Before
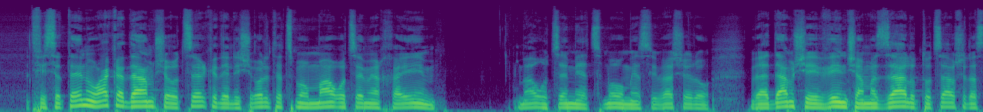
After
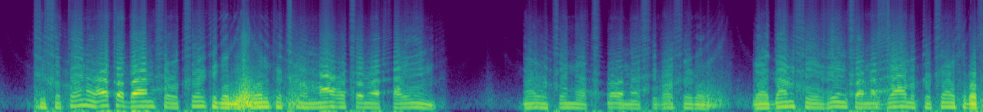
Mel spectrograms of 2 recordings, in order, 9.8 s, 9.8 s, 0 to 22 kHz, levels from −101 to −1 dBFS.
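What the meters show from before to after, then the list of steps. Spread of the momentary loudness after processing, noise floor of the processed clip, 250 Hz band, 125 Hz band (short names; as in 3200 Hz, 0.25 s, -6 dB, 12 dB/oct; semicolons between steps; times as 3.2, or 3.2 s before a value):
12 LU, -60 dBFS, +6.5 dB, +6.5 dB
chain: wind noise 400 Hz -40 dBFS; gate with hold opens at -22 dBFS; HPF 120 Hz 24 dB/oct; in parallel at 0 dB: level quantiser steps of 16 dB; on the sum: soft clip -6.5 dBFS, distortion -27 dB; phaser 0.41 Hz, delay 2 ms, feedback 75%; running maximum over 17 samples; gain +2.5 dB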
